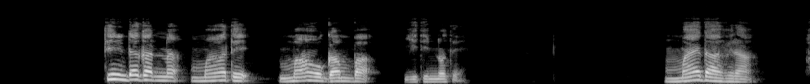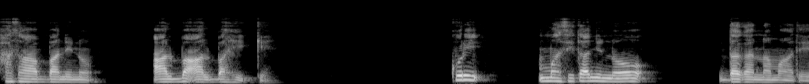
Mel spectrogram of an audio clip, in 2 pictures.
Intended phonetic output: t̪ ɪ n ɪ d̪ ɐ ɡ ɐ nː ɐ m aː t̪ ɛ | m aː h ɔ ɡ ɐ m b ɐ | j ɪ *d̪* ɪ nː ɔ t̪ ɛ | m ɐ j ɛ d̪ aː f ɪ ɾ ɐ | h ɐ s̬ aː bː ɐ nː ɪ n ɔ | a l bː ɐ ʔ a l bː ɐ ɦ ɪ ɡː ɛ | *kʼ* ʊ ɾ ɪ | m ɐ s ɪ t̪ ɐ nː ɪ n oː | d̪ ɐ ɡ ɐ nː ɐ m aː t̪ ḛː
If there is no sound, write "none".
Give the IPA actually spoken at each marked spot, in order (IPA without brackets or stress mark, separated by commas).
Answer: t̪, k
